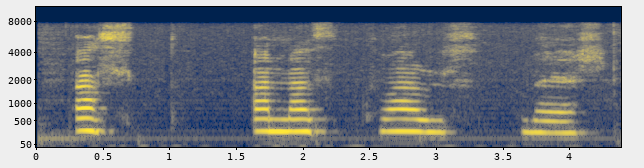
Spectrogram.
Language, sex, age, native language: Icelandic, male, 8, Icelandic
